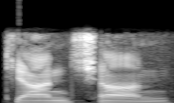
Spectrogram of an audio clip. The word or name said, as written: Tian Shan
